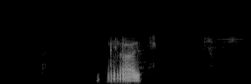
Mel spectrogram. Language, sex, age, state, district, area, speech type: Santali, male, 18-30, West Bengal, Bankura, rural, conversation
